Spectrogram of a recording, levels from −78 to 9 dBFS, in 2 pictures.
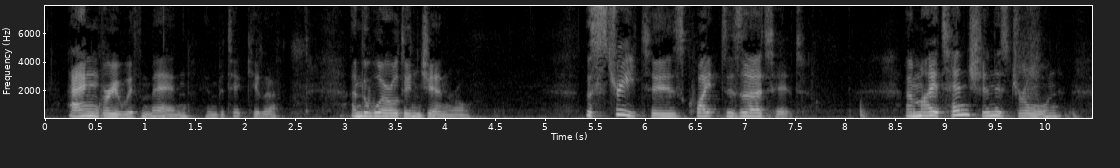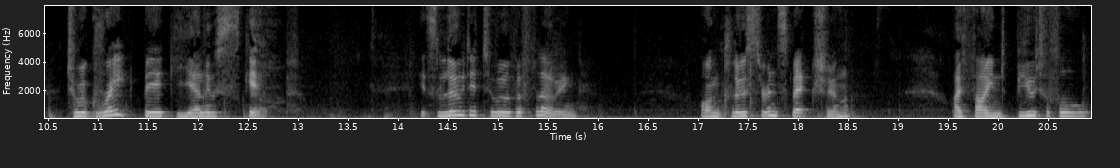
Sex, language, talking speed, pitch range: female, English, 105 wpm, 155-245 Hz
